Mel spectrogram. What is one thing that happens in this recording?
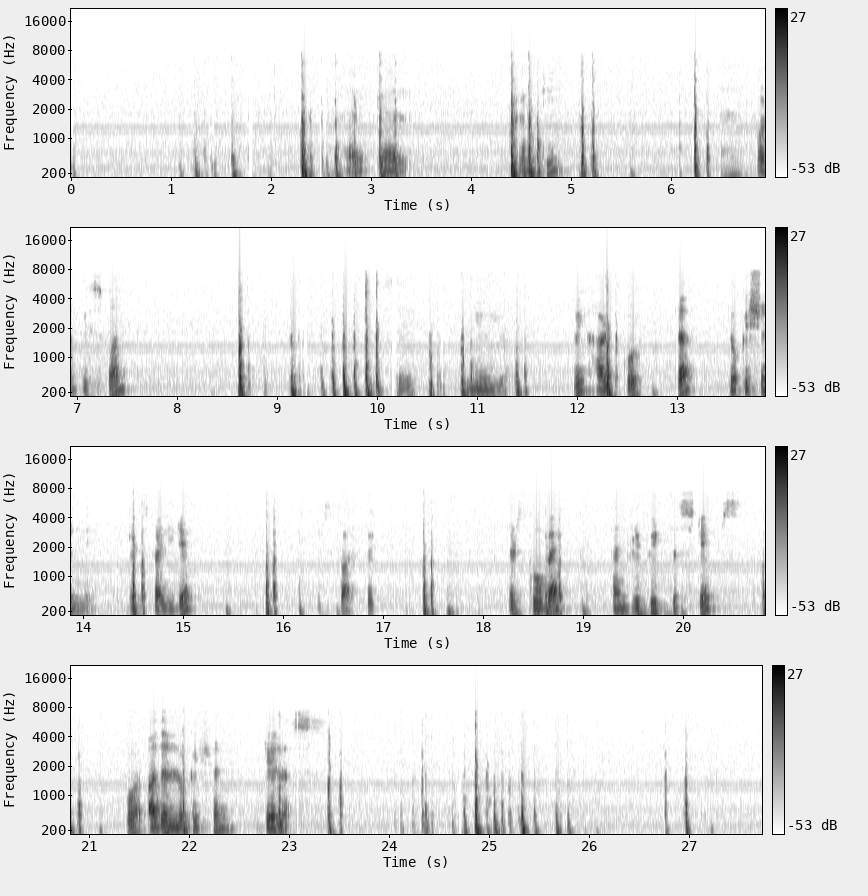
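Mouse buttons click.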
